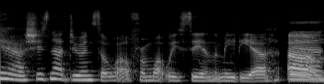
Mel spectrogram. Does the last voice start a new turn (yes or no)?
no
